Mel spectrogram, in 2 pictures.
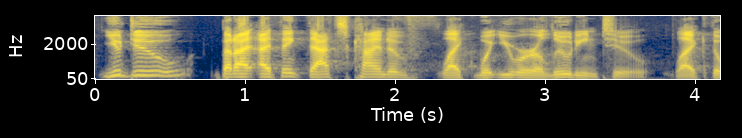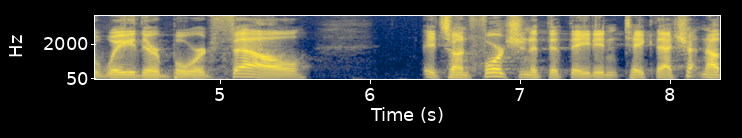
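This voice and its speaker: Male sports talk host, forceful bright tone, fairly low pitch, casual and opinionated. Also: no echo, clean studio sound.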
